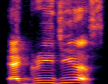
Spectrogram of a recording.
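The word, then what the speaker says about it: egregious: इसको देखिए, एग, egg, agree, agree, और फिर देखो जे बन गया, जबकि यहां पे जे कहीं नहीं आ रहा था, यानी कि जी का प्रोनाउंसिएशन क्या है? जे। एग्रीजियस क्या हो जाएगा?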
